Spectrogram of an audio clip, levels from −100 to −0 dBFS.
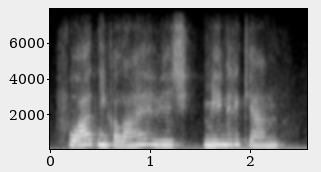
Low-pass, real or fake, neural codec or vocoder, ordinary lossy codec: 7.2 kHz; fake; codec, 24 kHz, 6 kbps, HILCodec; Opus, 16 kbps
